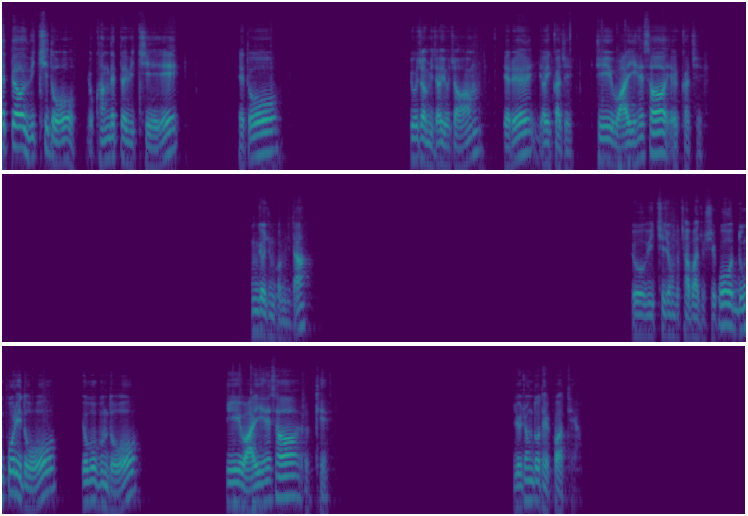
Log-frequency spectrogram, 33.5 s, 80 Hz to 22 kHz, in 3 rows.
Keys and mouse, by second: 5.4 w, 6.3 click, 8.9 g, 9.2 y, 23.0 click, 25.8 g, 26.1 y, 32.3 click.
